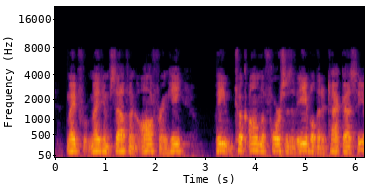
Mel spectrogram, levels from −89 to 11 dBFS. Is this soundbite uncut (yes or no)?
yes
